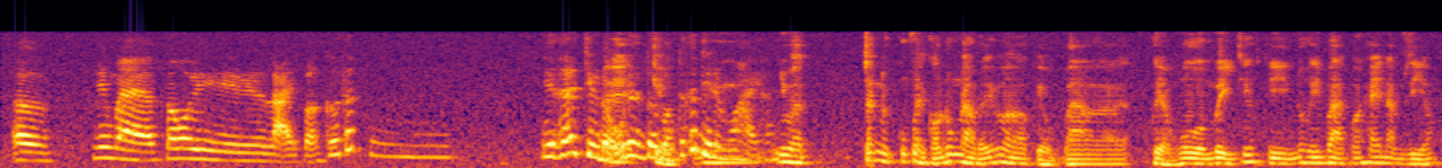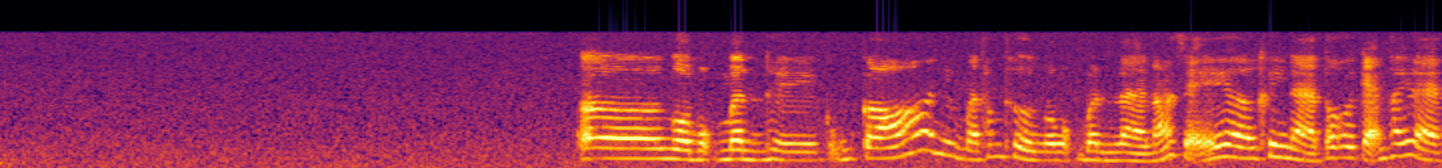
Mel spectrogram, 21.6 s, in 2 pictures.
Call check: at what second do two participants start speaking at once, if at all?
4.5 s

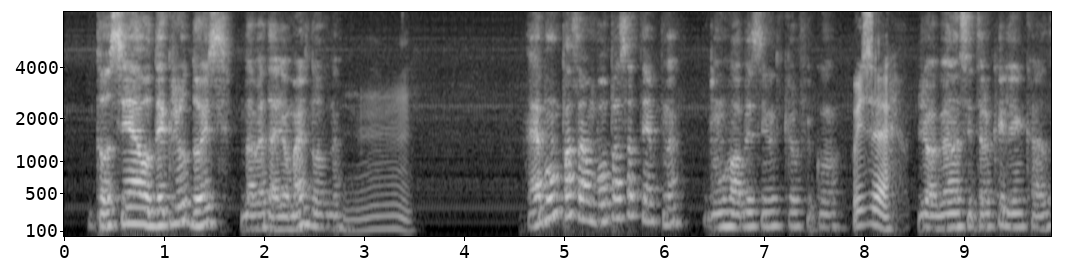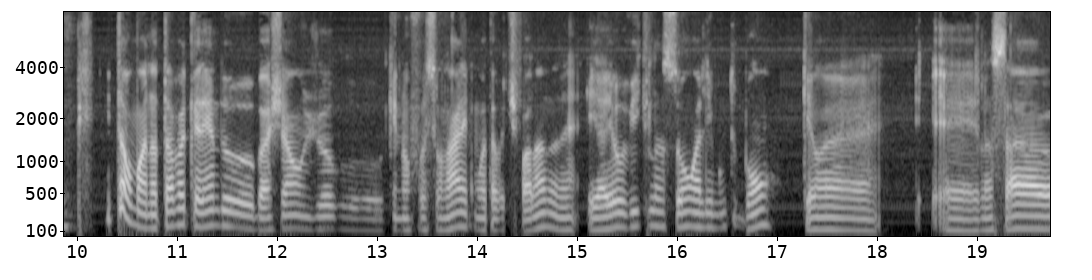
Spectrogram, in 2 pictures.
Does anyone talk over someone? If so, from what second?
none

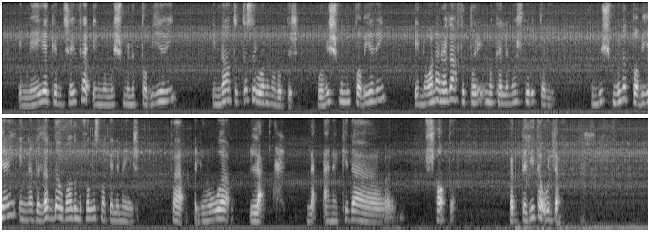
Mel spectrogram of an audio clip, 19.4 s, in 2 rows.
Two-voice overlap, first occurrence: none

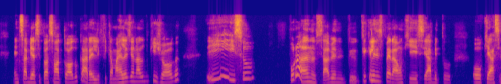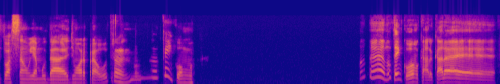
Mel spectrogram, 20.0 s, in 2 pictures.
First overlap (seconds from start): none

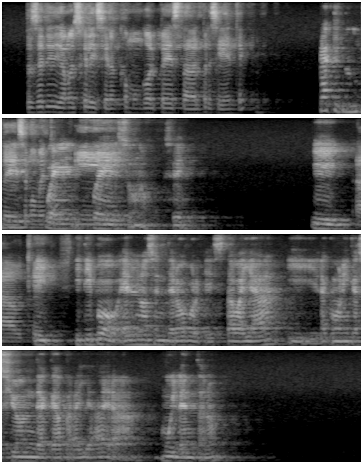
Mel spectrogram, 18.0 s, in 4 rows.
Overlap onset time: 4.4 s

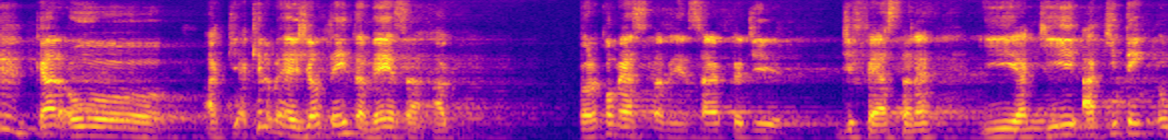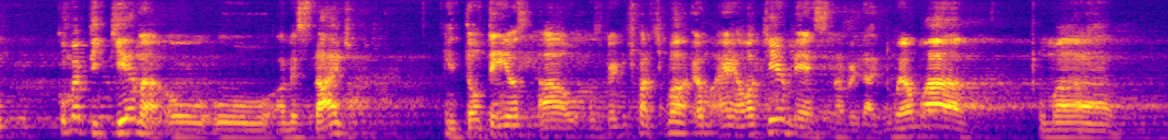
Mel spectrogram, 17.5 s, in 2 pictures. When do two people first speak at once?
none

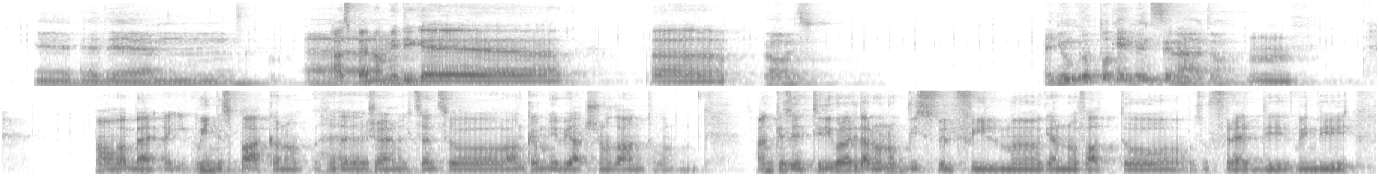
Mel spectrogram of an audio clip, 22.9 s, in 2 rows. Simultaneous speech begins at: 2.7 s

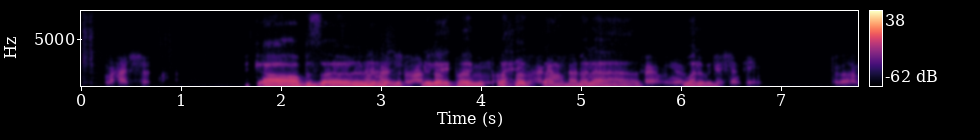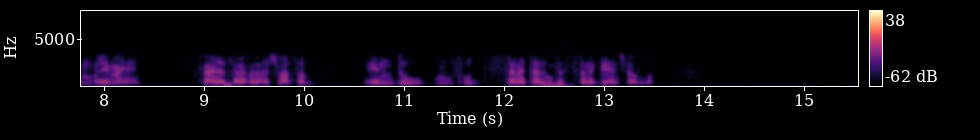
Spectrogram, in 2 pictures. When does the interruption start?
2.8 s

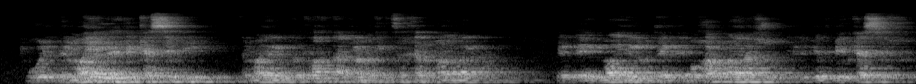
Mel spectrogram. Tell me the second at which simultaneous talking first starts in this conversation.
none

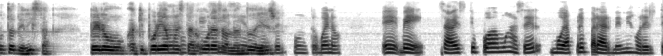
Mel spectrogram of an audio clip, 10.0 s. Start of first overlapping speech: 2.7 s

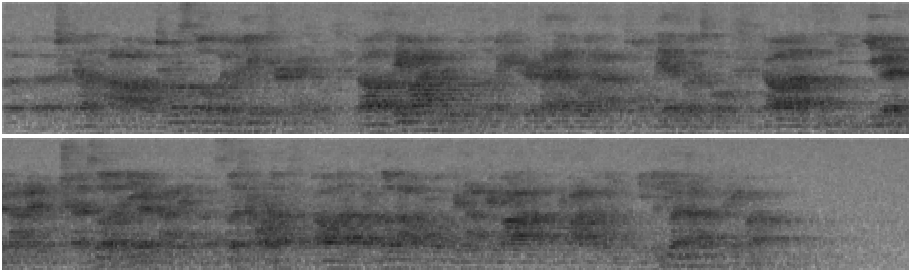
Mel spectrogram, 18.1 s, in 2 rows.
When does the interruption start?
none

